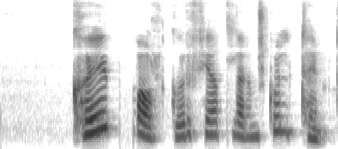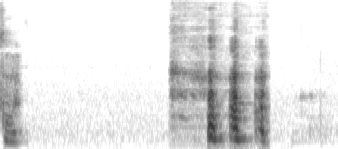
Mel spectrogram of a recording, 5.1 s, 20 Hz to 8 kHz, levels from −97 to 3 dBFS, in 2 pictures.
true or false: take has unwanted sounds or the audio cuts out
true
